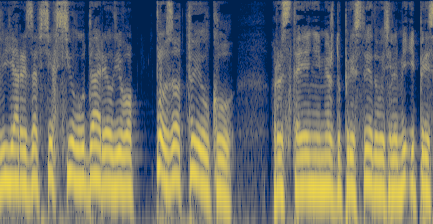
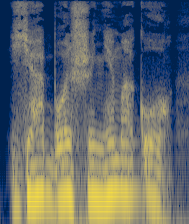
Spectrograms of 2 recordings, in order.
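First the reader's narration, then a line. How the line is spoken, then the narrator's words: Wheezing rasp. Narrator (Russian): прохрипел Лукс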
